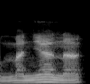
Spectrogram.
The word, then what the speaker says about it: mañana: this ñ, as in España, for instance, or mañana, two words you might know, Spain and tomorrow. So it's pronounced like an ny, essentially, together, ña, ña.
